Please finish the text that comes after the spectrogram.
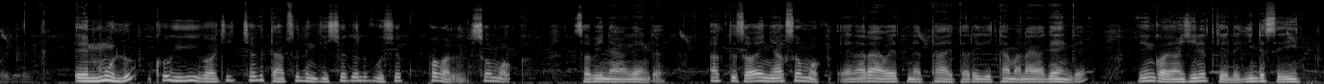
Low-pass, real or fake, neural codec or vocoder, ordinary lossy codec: none; real; none; none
